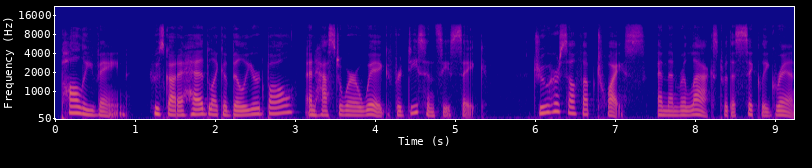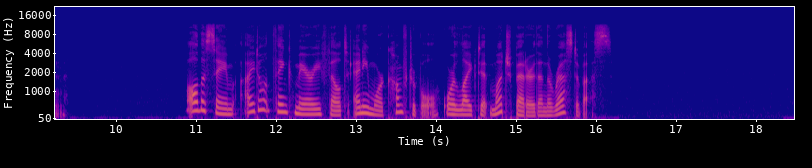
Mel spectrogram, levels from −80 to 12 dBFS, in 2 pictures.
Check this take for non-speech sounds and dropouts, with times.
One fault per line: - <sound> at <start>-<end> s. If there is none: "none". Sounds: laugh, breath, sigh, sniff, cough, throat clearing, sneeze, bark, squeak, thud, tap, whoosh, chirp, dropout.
none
